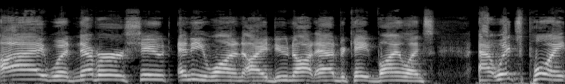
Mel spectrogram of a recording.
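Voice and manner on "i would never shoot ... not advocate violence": usual speaking voice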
